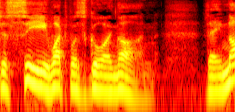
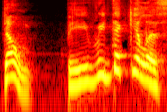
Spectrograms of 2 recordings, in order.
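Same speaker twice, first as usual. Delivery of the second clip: dismissive scolding; 7 semitones higher than usual. A narrator's reading. Child scoffs back at adults.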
